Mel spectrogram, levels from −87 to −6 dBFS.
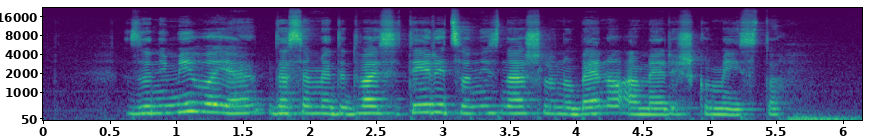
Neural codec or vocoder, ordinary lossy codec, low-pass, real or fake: none; none; none; real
